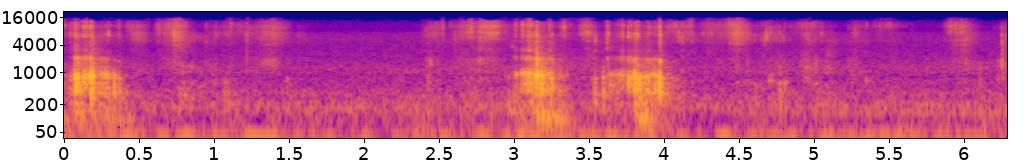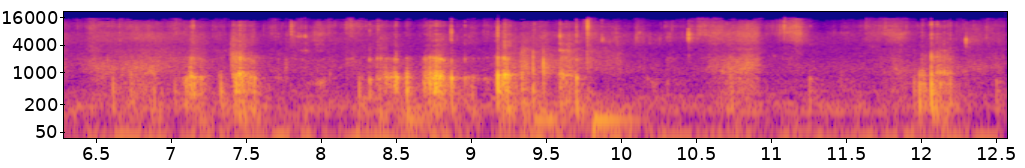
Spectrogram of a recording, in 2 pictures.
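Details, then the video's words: Female shepherd mix Moose working at a bone, with sporadic crunchy bites in small clusters and quiet rasping gnaws filling the gaps, in a small quiet room. "SHEPHERD EATING BONE ASMR"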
